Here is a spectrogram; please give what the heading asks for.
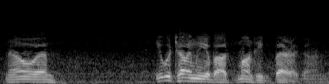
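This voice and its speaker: An actor playing a probing, relentless police inspector in 1940s radio acting style. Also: male voice, fairly low pitch, big pitch swings, a little fast. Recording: muffled, noisy 1940s radio broadcast.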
